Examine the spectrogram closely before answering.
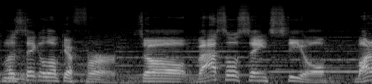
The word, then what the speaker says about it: Fir: fear that's impressed how that's how cute actually pronounce her name fear oh no it's fur I I think she says it in her spring all fur that's her name fur okay um yeah not if you are it's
